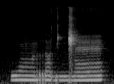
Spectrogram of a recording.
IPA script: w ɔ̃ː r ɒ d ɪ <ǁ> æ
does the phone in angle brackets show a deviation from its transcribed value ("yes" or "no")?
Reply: yes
